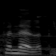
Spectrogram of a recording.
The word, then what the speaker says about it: Penelope: for penelope officially yes but i never can be bothered with all four syllables at it penelope sounds a little ostentatious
